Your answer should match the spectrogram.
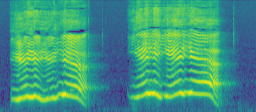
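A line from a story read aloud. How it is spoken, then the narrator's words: Repeated calling. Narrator (Chinese): 七只葫芦继续叫着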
